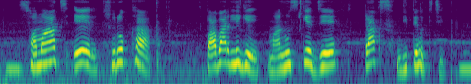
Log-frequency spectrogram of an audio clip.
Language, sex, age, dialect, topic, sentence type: Bengali, female, 18-24, Western, banking, statement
